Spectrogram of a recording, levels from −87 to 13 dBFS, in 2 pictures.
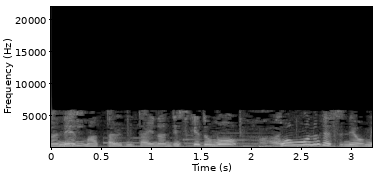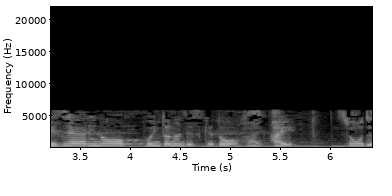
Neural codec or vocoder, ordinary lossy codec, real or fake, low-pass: none; MP3, 24 kbps; real; 7.2 kHz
